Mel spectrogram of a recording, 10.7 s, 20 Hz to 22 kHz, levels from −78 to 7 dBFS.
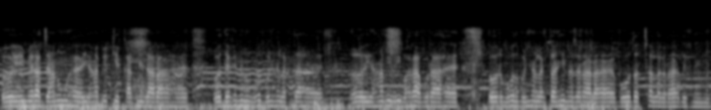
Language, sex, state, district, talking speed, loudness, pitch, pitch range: Maithili, male, Bihar, Supaul, 235 wpm, -23 LUFS, 165 Hz, 160-170 Hz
